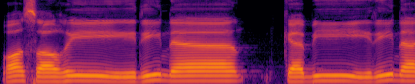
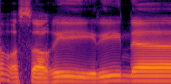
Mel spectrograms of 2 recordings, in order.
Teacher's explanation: را باریک ہے، تھوڑا تھوڑا لمبا لازمی کیجیے گا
